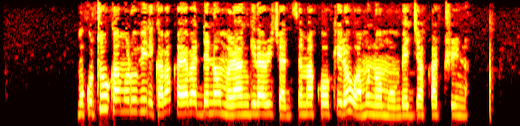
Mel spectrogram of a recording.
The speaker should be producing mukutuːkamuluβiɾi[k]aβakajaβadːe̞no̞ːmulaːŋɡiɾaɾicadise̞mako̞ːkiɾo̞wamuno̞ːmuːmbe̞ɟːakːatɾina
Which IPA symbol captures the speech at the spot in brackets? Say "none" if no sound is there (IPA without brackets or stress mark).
k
